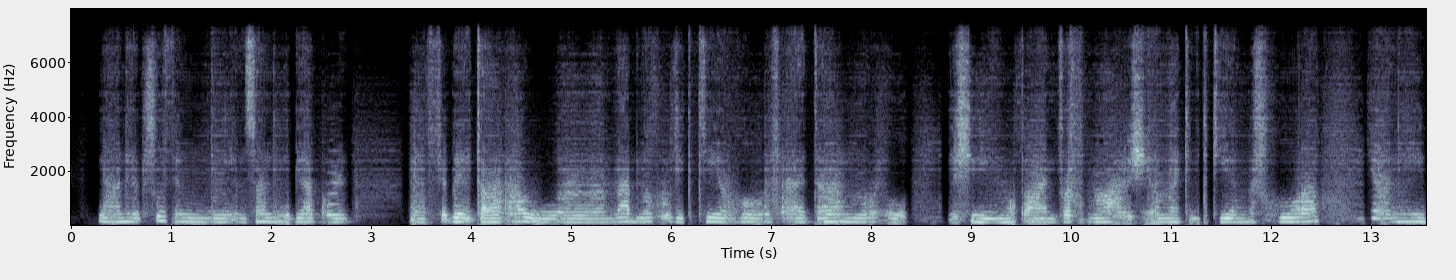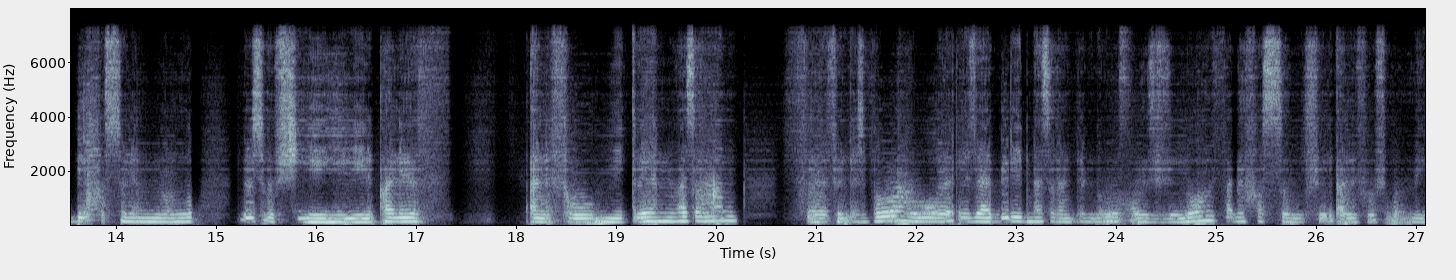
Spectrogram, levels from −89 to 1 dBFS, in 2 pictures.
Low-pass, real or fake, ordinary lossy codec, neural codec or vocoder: 7.2 kHz; fake; none; codec, 44.1 kHz, 0.9 kbps, DAC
